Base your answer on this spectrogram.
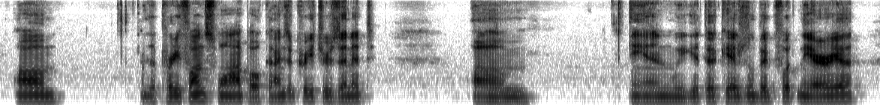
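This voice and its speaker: With an American accent, the speaker talks at a moderate pace in a monotone, flat intonation, leaving long, frequent pauses on a very clean recording with a silent background. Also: man, fairly low pitch for a man. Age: 60s. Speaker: folklorist. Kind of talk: casual chat.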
